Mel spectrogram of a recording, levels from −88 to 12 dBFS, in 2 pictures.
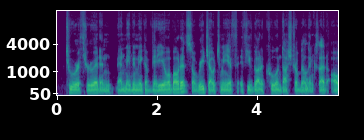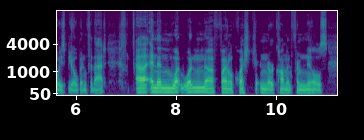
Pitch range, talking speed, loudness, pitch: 85-110 Hz, 235 wpm, -24 LUFS, 95 Hz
